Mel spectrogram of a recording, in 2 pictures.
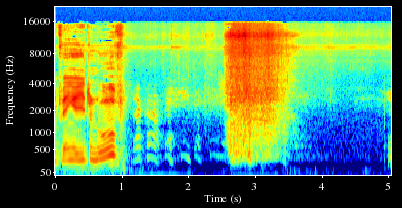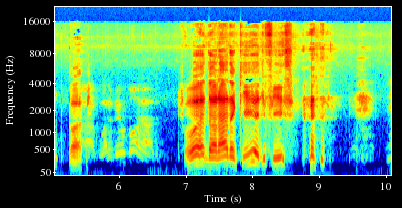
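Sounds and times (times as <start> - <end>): net splashing into water: 2.5 - 3.6.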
